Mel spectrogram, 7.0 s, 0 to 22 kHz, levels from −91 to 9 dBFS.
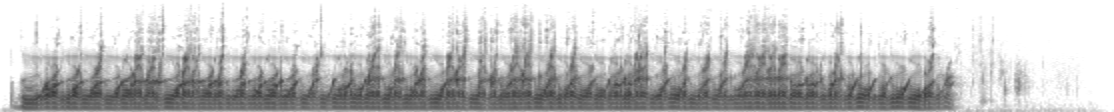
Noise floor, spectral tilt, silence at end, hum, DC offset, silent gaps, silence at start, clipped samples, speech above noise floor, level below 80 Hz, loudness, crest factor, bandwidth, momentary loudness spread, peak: -72 dBFS; -6.5 dB/octave; 1 s; none; under 0.1%; none; 0.1 s; under 0.1%; 51 dB; -66 dBFS; -21 LUFS; 18 dB; 12 kHz; 3 LU; -2 dBFS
